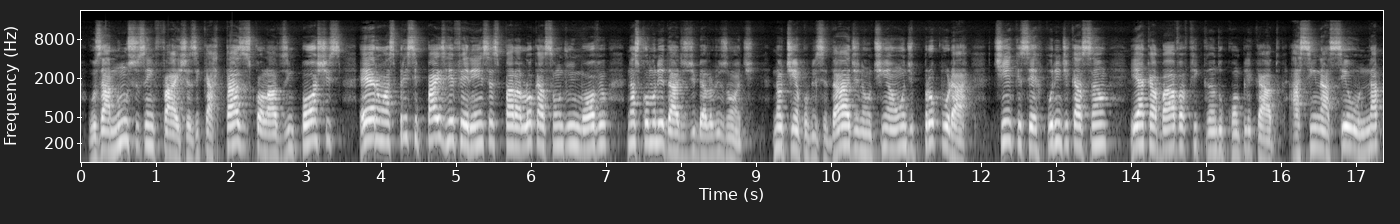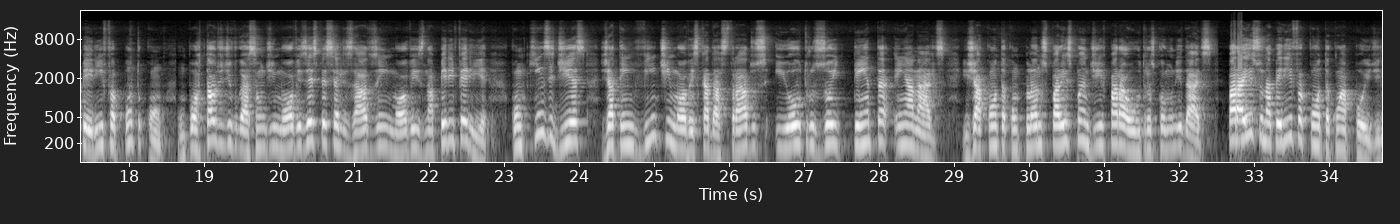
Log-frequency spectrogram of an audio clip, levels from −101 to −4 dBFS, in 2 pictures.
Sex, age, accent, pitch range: male, 40-59, Brazilian, 165-200 Hz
